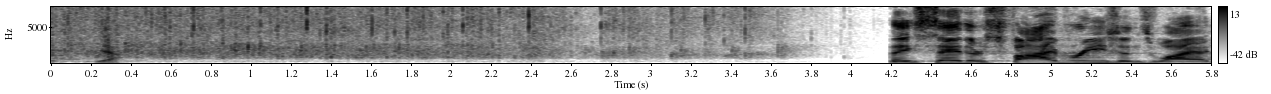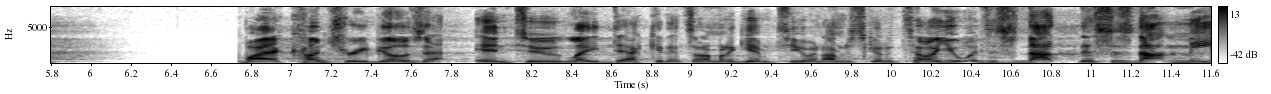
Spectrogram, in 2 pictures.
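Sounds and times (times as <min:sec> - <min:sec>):
audience applause: 0:00.0 - 0:03.9
speech: 0:00.2 - 0:00.5, 0:04.2 - 0:06.0, 0:06.8 - 0:11.6.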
